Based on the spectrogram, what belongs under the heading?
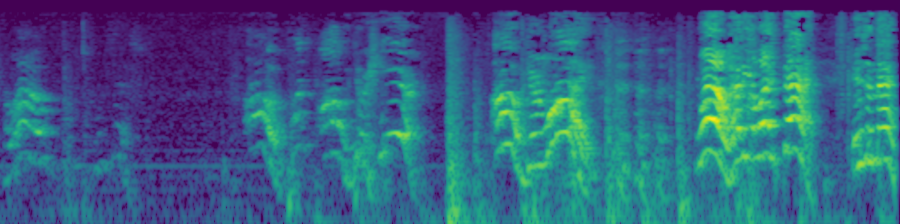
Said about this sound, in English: Did you close the door up there? Did you close the door?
